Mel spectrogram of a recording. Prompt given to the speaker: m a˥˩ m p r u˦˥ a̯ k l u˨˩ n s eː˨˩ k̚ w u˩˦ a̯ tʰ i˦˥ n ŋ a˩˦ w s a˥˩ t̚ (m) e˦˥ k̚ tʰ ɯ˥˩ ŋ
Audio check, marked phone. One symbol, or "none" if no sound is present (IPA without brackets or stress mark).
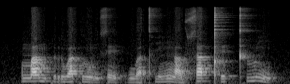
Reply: pʰ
